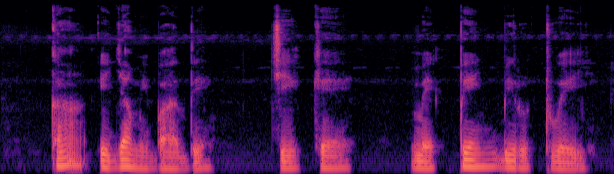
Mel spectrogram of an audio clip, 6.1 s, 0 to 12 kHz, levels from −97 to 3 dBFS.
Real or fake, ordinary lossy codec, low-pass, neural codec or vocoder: real; none; 10.8 kHz; none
